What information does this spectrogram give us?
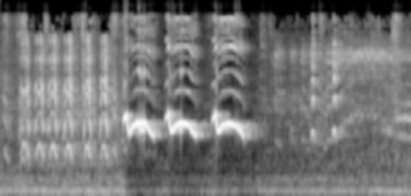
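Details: Male laughingthrush: soft chattered notes, then three loud wavering whistles about two-thirds of a second apart, followed by quieter calls over a low hum.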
